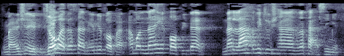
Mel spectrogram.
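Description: High-voiced man teaching in an echoey room. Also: lively intonation. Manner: conversational, explains with rhetorical questions to the audience. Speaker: religious teacher. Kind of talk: informal lecture on Quranic verses. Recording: echoey, dull lo-fi room recording.

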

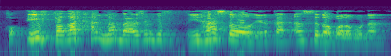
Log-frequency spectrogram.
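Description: A man giving an informal religious lecture, explaining verses conversationally and asking the audience rhetorical questions. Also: high voice. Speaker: religious teacher. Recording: echoey, dull lo-fi room recording.

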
